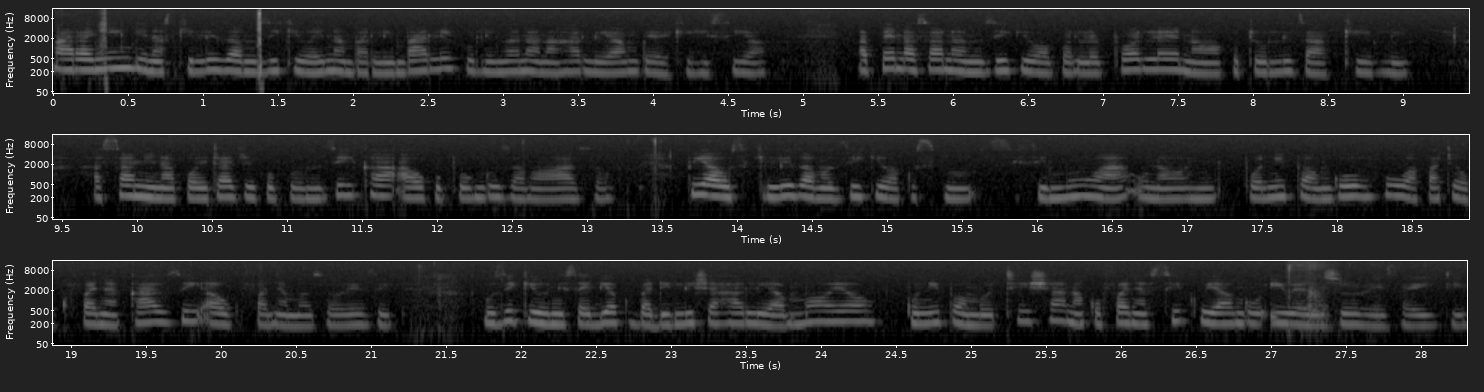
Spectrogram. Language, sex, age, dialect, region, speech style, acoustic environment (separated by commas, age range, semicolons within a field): Swahili, female, 18-24, Kenya - Nairobi Sheng-influenced, Kenya, relaxed, silence; nature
